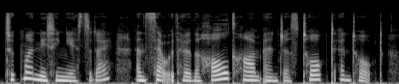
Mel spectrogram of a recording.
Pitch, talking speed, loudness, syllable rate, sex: 195 Hz, 255 wpm, -17 LUFS, 6.5 syllables/s, female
